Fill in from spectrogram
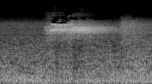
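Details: Young barn swallows of a second brood in the nest give a thin, hissing, high-pitched begging chorus that swells for about half a second, over a faint background hum.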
